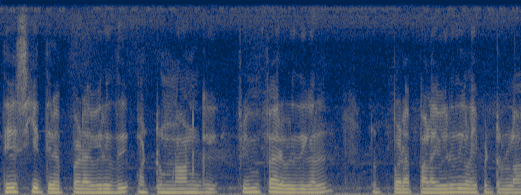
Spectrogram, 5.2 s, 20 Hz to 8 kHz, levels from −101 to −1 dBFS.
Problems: none marked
